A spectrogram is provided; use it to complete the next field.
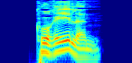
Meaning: dative plural of Choral
- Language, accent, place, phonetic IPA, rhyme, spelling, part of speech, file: German, Germany, Berlin, [koˈʁɛːlən], -ɛːlən, Chorälen, noun, De-Chorälen.ogg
